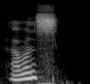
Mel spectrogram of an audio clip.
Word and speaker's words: Hamas: Hamas? Mm-hmm. That's how you say it? Mm-hmm.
